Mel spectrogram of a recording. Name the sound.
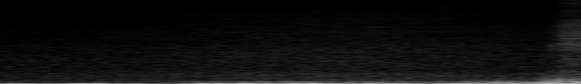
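wind blowing outdoors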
